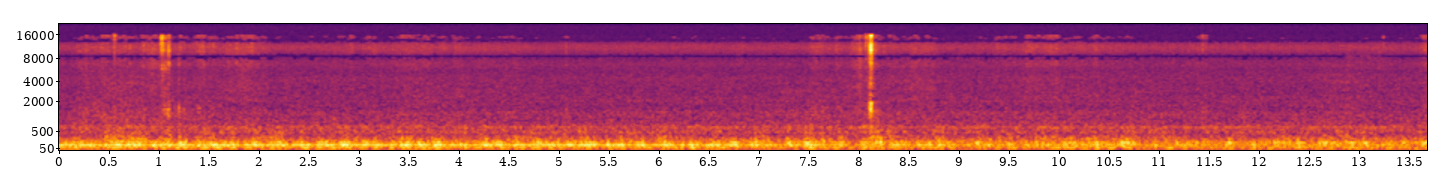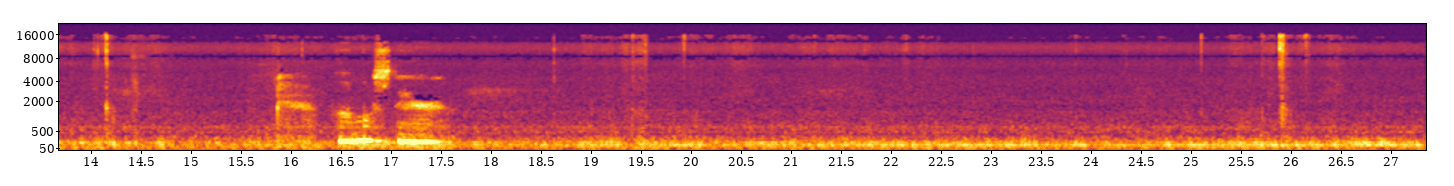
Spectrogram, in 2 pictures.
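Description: A needle and thread pull softly through cloth.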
